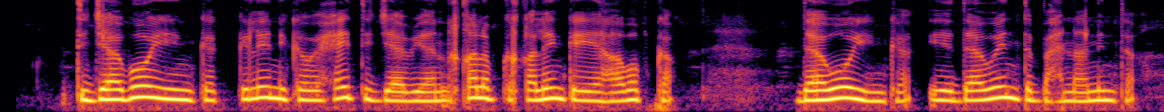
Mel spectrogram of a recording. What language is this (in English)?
Somali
